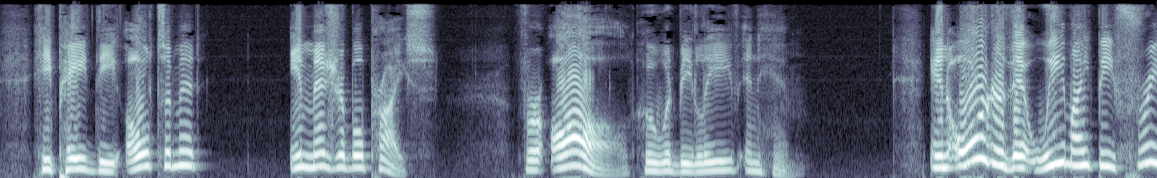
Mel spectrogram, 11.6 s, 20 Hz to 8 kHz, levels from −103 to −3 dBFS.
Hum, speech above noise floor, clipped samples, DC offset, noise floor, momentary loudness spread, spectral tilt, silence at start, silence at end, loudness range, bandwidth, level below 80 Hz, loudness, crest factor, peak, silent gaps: none; 55 dB; 0.1%; under 0.1%; -64 dBFS; 15 LU; -6 dB/octave; 0.4 s; 0 s; 6 LU; 7.6 kHz; -38 dBFS; -9 LUFS; 10 dB; 0 dBFS; none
